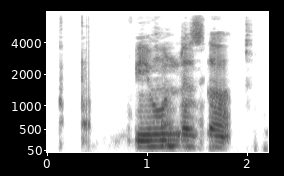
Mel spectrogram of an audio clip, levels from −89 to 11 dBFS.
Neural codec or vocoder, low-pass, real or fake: codec, 16 kHz, 16 kbps, FreqCodec, smaller model; 7.2 kHz; fake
